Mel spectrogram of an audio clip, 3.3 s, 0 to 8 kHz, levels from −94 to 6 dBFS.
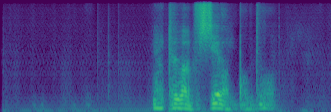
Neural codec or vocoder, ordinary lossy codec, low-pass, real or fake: codec, 16 kHz, 0.5 kbps, FreqCodec, smaller model; none; 7.2 kHz; fake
